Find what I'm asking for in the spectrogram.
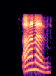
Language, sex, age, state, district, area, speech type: Kashmiri, female, 30-45, Jammu and Kashmir, Anantnag, rural, conversation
